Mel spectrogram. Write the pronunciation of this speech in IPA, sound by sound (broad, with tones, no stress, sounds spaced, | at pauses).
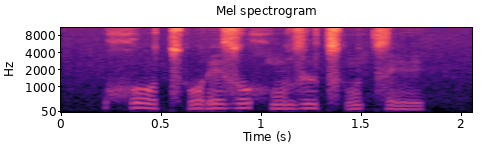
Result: x o˦˨ t͡sʼ o˨ ɾ e˦ z o˦ x ũ˨ z ɯ˦ t͡sʼ ũ˨ t͡s e˨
